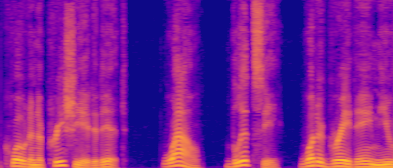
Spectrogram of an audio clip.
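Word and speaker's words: Blitzø: And anyway, the O is silent now, you iron Blitz replies, taking off his glasses.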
